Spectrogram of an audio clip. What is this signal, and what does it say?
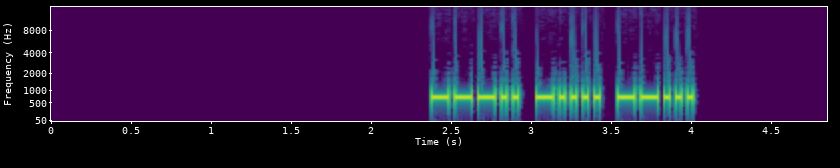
Morse code, heard as a keyed tone, about 32 wpm, 700 Hz. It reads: 867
